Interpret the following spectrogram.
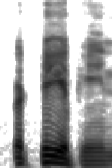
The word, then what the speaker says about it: quetiapine: Quetiapine, that's it.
